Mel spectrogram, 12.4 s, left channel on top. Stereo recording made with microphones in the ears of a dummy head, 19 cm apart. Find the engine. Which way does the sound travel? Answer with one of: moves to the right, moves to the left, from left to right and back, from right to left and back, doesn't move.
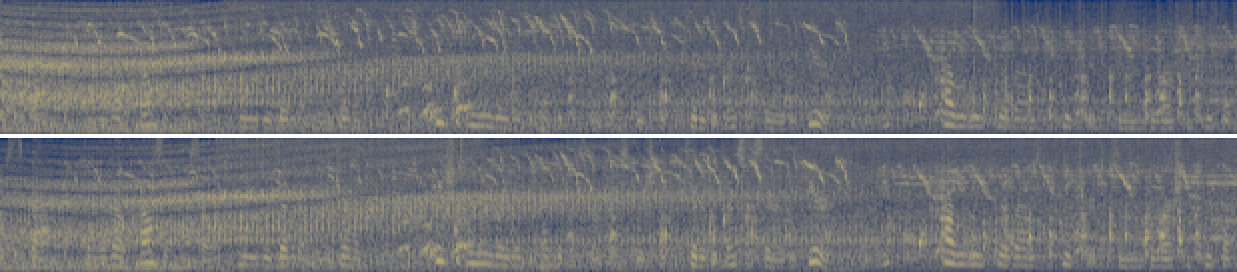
moves to the right.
